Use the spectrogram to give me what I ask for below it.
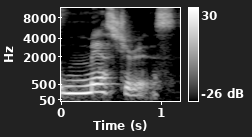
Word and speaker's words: mischievous: this mistake quite often so it's mischievous and the accent is on the first I sound so let me know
